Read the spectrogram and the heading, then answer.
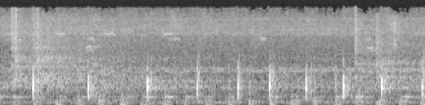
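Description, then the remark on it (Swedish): A woman's footsteps coming quicker than usual: a brisk run of about ten sharp, evenly spaced taps in quick succession over a low rumbling background, with no voices. “Stegen kom tätare än vanligt, som att hon gick mycket snabbare.”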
